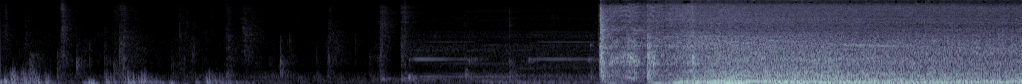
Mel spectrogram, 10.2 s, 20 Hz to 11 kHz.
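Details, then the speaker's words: Warm 2000 Jeep Wrangler TJ Sahara, stock, automatic, 122k miles, just driven and hot: a few clicks, then it catches at once and settles into a steady, even idle with no knocks; healthy start. "So let me crank her up for you, and you can check out the engine and see how it sounds."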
